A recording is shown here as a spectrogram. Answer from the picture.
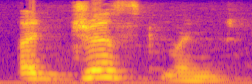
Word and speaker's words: adjustment: adjustment um just mend the stress is on just adjustment stress is on second syllable just adjustment admission admission the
